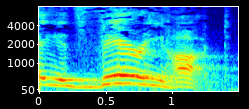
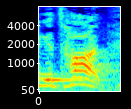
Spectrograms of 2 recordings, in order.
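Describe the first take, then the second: First: "very" leaned on, a bit slower and louder; emphasis on very. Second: Said in the usual way. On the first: Shown as a demonstration. Teacher shows added emphasis, slowly stressing "very". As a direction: stretch out "very hot" to stress it. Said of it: "But if you're trying to emphasize". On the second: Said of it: "you say".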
